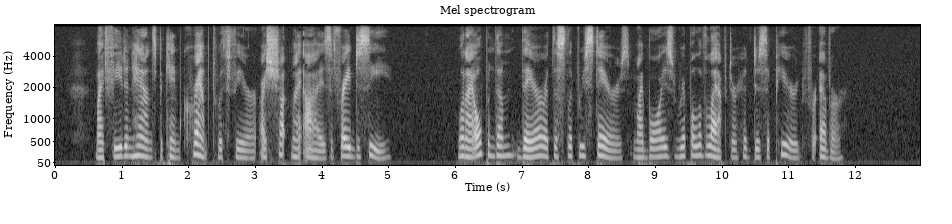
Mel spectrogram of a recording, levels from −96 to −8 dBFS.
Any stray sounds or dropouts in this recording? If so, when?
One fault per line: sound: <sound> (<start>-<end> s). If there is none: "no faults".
no faults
